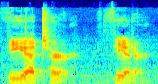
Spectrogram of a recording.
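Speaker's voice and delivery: "theater" as "THEE-uh-ter", stress first; own pronunciation. Shown as a demonstration. Giving viewers her version, "theater" as "THEE-uh-ter". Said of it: "when I say theater".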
